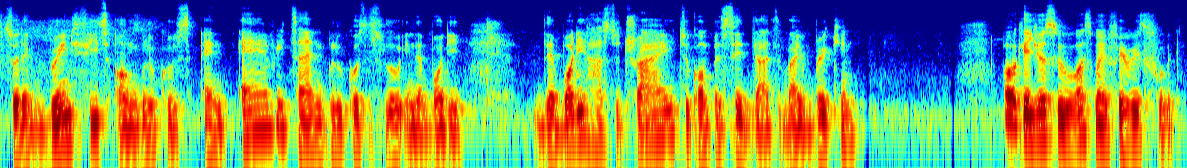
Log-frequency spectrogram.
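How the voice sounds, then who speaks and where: Guy doing a live stream, real low voice, keeps repeating names, bit of room hum behind. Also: sing-song, normal speed, a little mellow, muffled recording. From Ghana. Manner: friendly, greets viewers by name, repeats phrases. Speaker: doctor hosting a live stream. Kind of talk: live-stream chat with viewers.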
